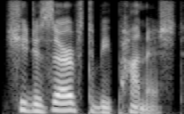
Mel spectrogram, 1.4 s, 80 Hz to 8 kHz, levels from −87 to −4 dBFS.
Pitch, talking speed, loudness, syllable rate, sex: 150 Hz, 215 wpm, -19 LUFS, 7.0 syllables/s, female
